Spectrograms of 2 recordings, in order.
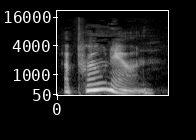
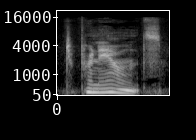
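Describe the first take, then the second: First: PROnoun, stressed on the first syllable. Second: ProNOUNCE, stressed on the second syllable. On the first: Teacher models noun "pronoun", first-syllable stress. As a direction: hit PRO in "pronoun". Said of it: "first syllable for nouns". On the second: Teacher models verb "pronounce", second-syllable stress. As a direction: hit NOUNCE in "pronounce". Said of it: "to the second syllable". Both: Shown as a demonstration.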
